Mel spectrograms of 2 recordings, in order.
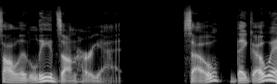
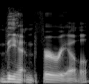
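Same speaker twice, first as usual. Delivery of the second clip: plain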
